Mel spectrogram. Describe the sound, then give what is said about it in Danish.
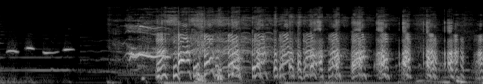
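A person whistles a few short, clear notes in quick succession, then the whistling stops and loud, bursting laughter from several people takes over. “Hvordan fløjter man sin alder?”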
